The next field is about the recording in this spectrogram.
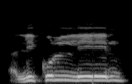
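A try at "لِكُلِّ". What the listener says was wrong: টান হবে না কোনো।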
